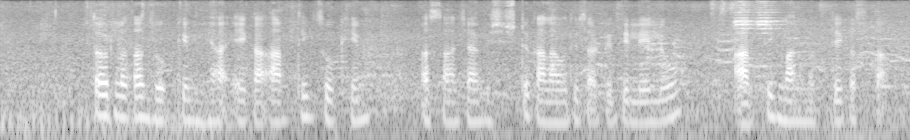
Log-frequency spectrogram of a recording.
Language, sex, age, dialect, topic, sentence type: Marathi, male, 25-30, Southern Konkan, banking, statement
